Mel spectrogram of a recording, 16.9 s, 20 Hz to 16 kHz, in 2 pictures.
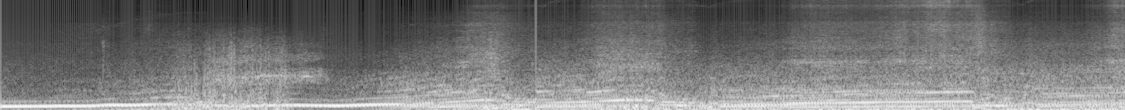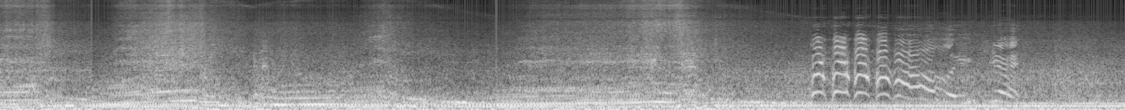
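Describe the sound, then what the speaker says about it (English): A 600-horsepower Lexus IS300 driving and accelerating, its engine droning loud and close with rising and falling revs through several gear pulls, under occasional talk. "Let's take my 600 horsepower IS300 to work today."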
